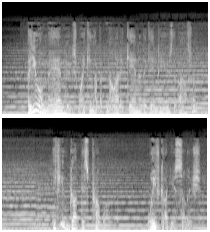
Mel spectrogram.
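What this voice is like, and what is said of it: Australian accent. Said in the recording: “it's an Australian accent”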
